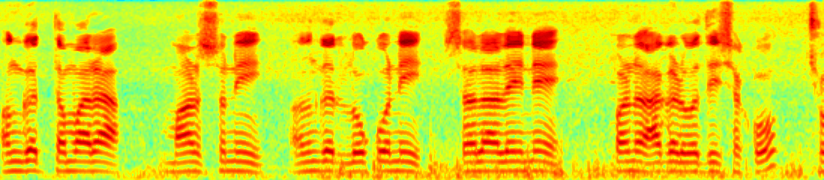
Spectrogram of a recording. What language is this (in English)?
Gujarati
